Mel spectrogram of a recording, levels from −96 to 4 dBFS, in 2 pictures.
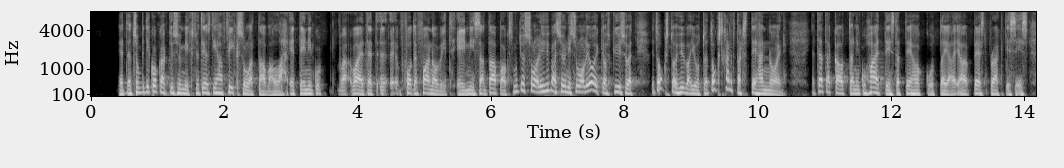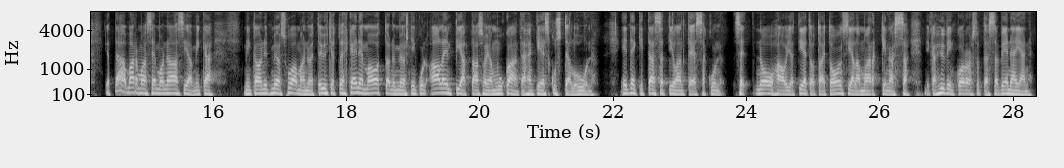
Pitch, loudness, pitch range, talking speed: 140 Hz, -19 LUFS, 125-155 Hz, 205 wpm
